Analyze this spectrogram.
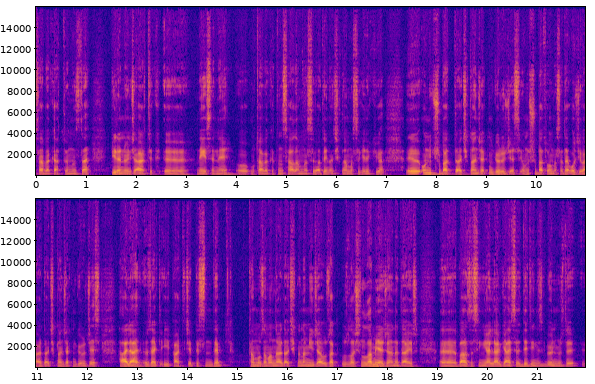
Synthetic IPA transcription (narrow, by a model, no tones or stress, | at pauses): t̪ʰaːbakʰat̪lːɯːnɯzd̪a | b̥iɾanø̞nd͡ʒɛaɾt̪ʰɯkɯːnejisɛnɛomut̪ʰaːbakʰat̪ʰɯnsaːlˠanmasɯad̪ajɯnat͡ʃʰɯ̥klˠanmasɯɟe̞ɾecʰijo̞ | ɯo̞nyt͡ʃʃubat̪ʰːaːt͡ʃʰɯ̥klˠand͡ʒakmɯɟø̞ɾyd͡ʒɛzo̞nyt͡ʃʃubat̪ʰo̞lˠmasad̪aʔo̞d͡ʒivaɾd̪aːt͡ʃʰɯ̥klˠand͡ʒakmɯɟø̞ɾyd͡ʒɛz̥ | haːlʲaːøzɛlʲːicʲlʲḛʔḭjipʰaɾt̪ʰi̥t͡ʃʰe̞pʰe̞sind̪ɛ | t̪ʰambuzamanlˠaɾd̪aːt͡ʃʰɯ̥klˠanamajad͡ʒaːakuzlˠaʃɯnlˠamajad͡ʒaːɯnad̪aːjiɾ | ɯːbaːzɯsinjalʲːæɾɟælʲsed̪ɛd̪e̞d̪iːnizɟibiø̞nymyzd̪ɛ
